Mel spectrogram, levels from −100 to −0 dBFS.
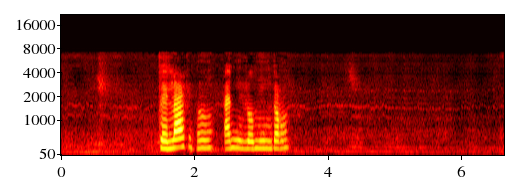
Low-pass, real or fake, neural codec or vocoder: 7.2 kHz; fake; codec, 44.1 kHz, 1.7 kbps, Pupu-Codec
